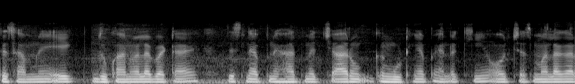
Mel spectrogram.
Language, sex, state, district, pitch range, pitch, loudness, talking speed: Hindi, male, Uttar Pradesh, Lalitpur, 120-125 Hz, 120 Hz, -16 LUFS, 185 wpm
